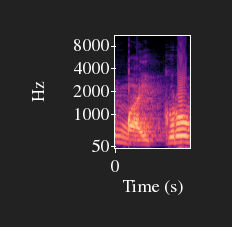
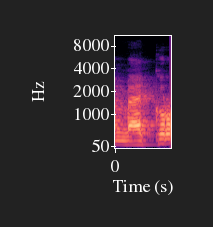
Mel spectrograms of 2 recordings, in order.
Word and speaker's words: macro: आपण म्हणताना जरी मायक्रो म्हटलं तरी ह्या मायक्रो असत नाहीत, ह्या मॅक्रो असतात. ह्याचं स्पेलिंग आहे MACRO, मॅक्रो.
